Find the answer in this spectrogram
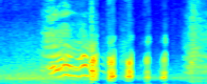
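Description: A car passing by on the street, its road noise swelling up and holding, with a short high-pitched laugh about halfway through.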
